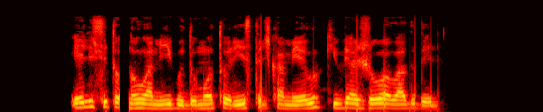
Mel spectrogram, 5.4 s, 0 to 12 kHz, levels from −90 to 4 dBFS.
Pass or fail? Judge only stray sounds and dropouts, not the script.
fail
